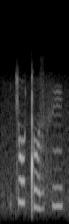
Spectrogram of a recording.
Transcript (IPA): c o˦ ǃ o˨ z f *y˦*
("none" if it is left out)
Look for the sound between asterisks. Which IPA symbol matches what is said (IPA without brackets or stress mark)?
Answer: y˦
